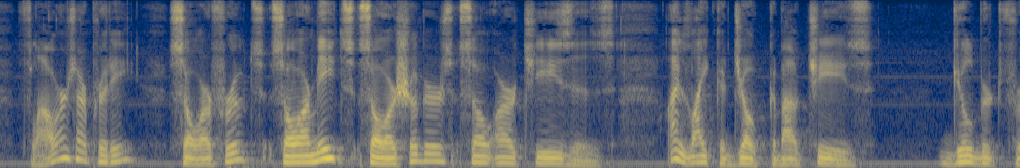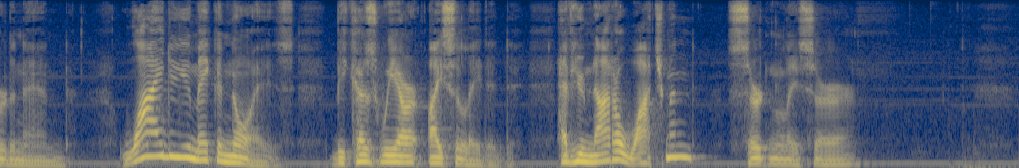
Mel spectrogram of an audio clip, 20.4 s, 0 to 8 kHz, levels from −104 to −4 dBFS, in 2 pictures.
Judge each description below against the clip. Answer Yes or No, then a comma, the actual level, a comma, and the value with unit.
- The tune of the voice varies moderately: No, wide, 6.2 semitones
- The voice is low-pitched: Yes, low, 100 Hz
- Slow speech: Yes, slow, 120 wpm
